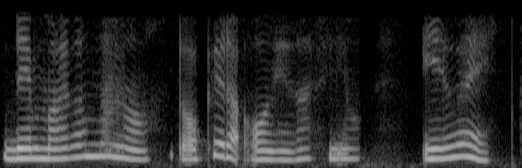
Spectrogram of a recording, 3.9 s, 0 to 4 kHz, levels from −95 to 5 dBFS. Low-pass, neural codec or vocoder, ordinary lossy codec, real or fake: 3.6 kHz; codec, 16 kHz, 0.8 kbps, ZipCodec; none; fake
